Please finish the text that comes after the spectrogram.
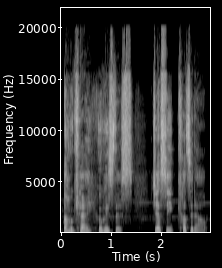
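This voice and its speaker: Guy doing a young woman, skeptical and casual, slightly high voice, horror story, music behind. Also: wildly swooping pitch, slow, mellow, heavily acted. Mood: amused, skeptical. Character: wary young woman, amused but dismissive.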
